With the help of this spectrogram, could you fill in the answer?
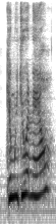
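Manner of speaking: high, breathless eager voice. Acted. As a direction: rush to ask, full of hope. Eager follow-up question.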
